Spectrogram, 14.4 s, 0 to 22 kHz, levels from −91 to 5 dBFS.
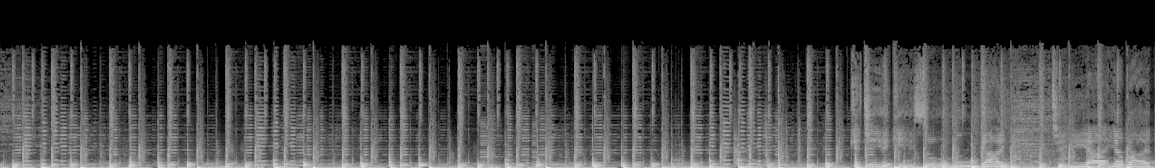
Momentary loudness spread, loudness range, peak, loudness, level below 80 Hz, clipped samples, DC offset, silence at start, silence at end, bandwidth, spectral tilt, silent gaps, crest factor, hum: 5 LU; 3 LU; 0 dBFS; -17 LUFS; -24 dBFS; under 0.1%; under 0.1%; 0 s; 0 s; 16.5 kHz; -5.5 dB/octave; none; 14 dB; none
